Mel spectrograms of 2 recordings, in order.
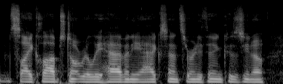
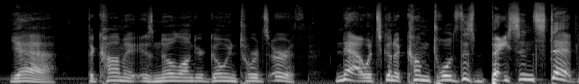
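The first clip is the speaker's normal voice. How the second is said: hammed-up British accent, building in pitch; weird British accent; 3 semitones higher than usual. Kitty confronting Magneto, in an exaggerated British accent. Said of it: "breaks into this weird, like, British accent".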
